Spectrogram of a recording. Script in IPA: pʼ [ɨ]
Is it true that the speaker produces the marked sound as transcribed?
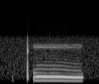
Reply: no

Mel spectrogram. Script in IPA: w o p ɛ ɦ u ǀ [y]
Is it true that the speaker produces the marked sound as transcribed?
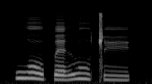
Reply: yes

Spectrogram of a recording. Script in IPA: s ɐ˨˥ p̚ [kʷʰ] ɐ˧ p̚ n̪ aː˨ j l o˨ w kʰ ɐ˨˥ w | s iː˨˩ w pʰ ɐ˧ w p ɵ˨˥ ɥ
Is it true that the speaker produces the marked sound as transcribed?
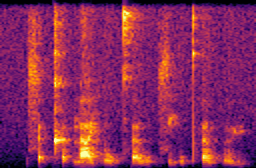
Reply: no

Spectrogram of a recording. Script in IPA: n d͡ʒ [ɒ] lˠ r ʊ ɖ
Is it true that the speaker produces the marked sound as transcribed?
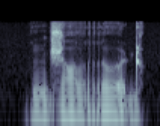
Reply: yes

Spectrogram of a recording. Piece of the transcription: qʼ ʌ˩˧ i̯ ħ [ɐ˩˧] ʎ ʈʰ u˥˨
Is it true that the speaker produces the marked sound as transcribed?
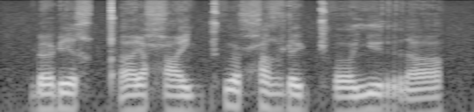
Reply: no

